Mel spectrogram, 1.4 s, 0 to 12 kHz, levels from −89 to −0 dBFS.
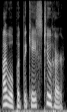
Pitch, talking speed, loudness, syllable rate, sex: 195 Hz, 310 wpm, -17 LUFS, 5.7 syllables/s, female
